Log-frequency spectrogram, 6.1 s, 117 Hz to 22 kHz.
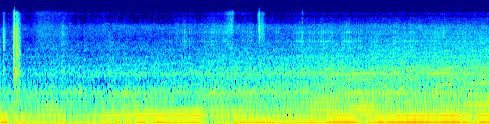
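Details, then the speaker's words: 2023 Toyota Tacoma SR 4x4, four-cylinder, 1801 miles, under hard acceleration. Deep drone rises smoothly in pitch with no knocks, misses or rattles. Normal. "all right here we go I'm gonna kind of gun it"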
